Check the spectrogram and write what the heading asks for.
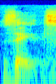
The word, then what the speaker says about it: Zates: is your last name it's pronounced like Gates but with a Z zates yeah okay honorable mayor and city council my name is zades I live in the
